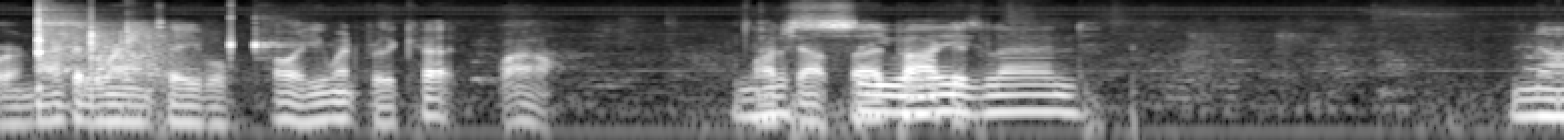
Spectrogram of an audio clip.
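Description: Pool balls knock together and roll across the table.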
